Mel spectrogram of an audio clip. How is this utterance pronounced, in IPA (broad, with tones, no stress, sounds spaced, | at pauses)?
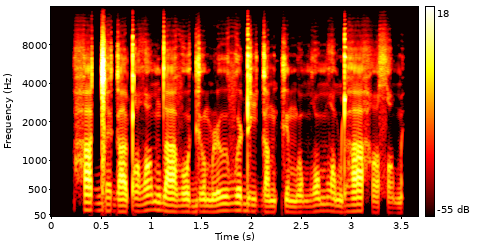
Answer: h aː˦ ɡ͡ǀ ɛ˦˨ ɡ aː˨ ʈ i˨ ðˤ e˦ m d̪ aː˨ v oː˨ ɡʲ oː˨ m ɭ ɯː˦ v ɯ˦ ɖ iː˨ ɡ a˨ m kʲ ʌ˨ m uː˨ m ðˤ o˦ m ðˤ ɯ˨ m ɖʱ aː˦ h a˨ sˤ e˨ m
